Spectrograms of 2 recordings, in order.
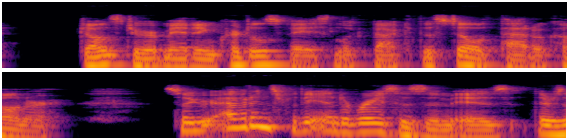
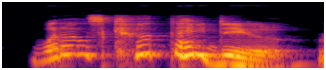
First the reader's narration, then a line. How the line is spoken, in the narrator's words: Rhodey answered, forcing the words out, breathless with laughter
